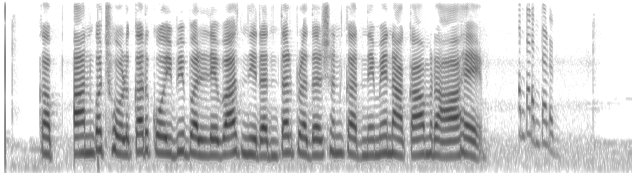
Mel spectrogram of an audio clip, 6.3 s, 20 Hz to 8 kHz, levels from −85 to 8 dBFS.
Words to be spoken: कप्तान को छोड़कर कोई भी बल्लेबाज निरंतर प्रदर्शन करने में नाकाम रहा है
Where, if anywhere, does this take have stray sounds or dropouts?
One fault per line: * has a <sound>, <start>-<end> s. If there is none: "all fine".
* has a dropout, 0.6-0.7 s
* has a chirp, 5.2-5.6 s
